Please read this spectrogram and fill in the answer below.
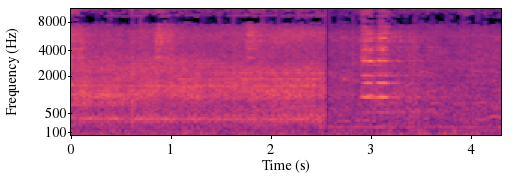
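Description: Road traffic noise with vehicles running, and a vehicle horn giving one short toot about three seconds in.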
